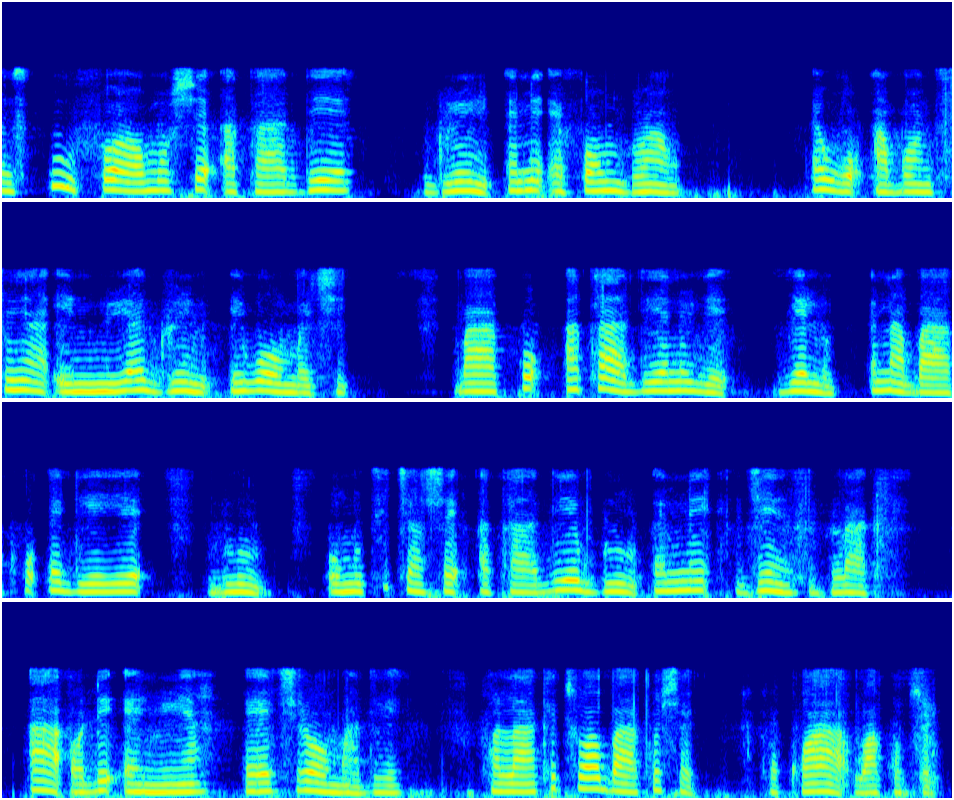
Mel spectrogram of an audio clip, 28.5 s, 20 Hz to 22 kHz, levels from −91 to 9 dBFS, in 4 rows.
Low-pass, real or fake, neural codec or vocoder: 5.4 kHz; fake; vocoder, 44.1 kHz, 128 mel bands, Pupu-Vocoder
